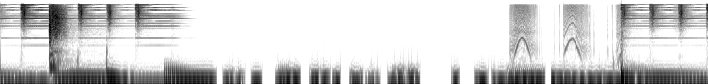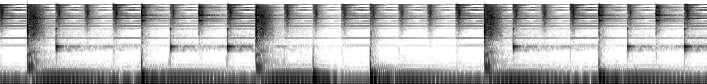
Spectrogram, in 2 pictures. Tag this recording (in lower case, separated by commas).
music, dubstep, electronic music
